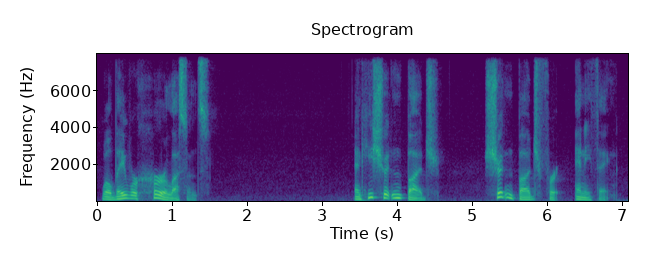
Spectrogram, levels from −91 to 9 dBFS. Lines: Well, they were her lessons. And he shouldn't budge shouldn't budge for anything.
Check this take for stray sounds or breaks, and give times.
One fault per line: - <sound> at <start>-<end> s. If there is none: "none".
none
